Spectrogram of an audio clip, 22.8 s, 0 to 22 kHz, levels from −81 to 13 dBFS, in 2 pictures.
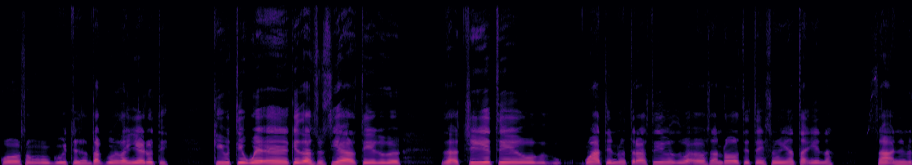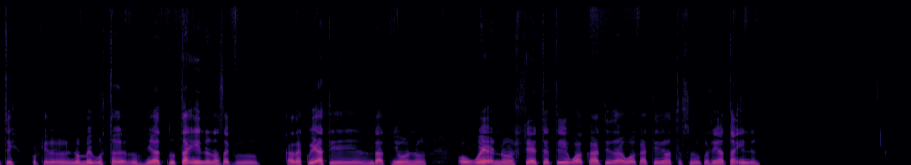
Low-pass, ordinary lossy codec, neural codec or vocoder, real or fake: none; none; none; real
